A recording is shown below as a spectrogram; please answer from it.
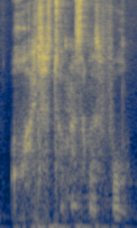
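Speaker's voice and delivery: a hushed whisper while searching for an answer. Real, not acted. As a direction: whisper it as a private aside. Aside to herself while thinking.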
